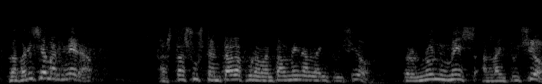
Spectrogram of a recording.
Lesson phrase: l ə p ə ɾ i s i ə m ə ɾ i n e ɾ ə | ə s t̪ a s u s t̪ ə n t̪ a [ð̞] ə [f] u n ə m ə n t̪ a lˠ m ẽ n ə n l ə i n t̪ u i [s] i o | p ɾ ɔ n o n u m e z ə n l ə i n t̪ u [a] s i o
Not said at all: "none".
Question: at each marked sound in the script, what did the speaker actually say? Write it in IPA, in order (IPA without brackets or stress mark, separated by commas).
ð̞, f, s, i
